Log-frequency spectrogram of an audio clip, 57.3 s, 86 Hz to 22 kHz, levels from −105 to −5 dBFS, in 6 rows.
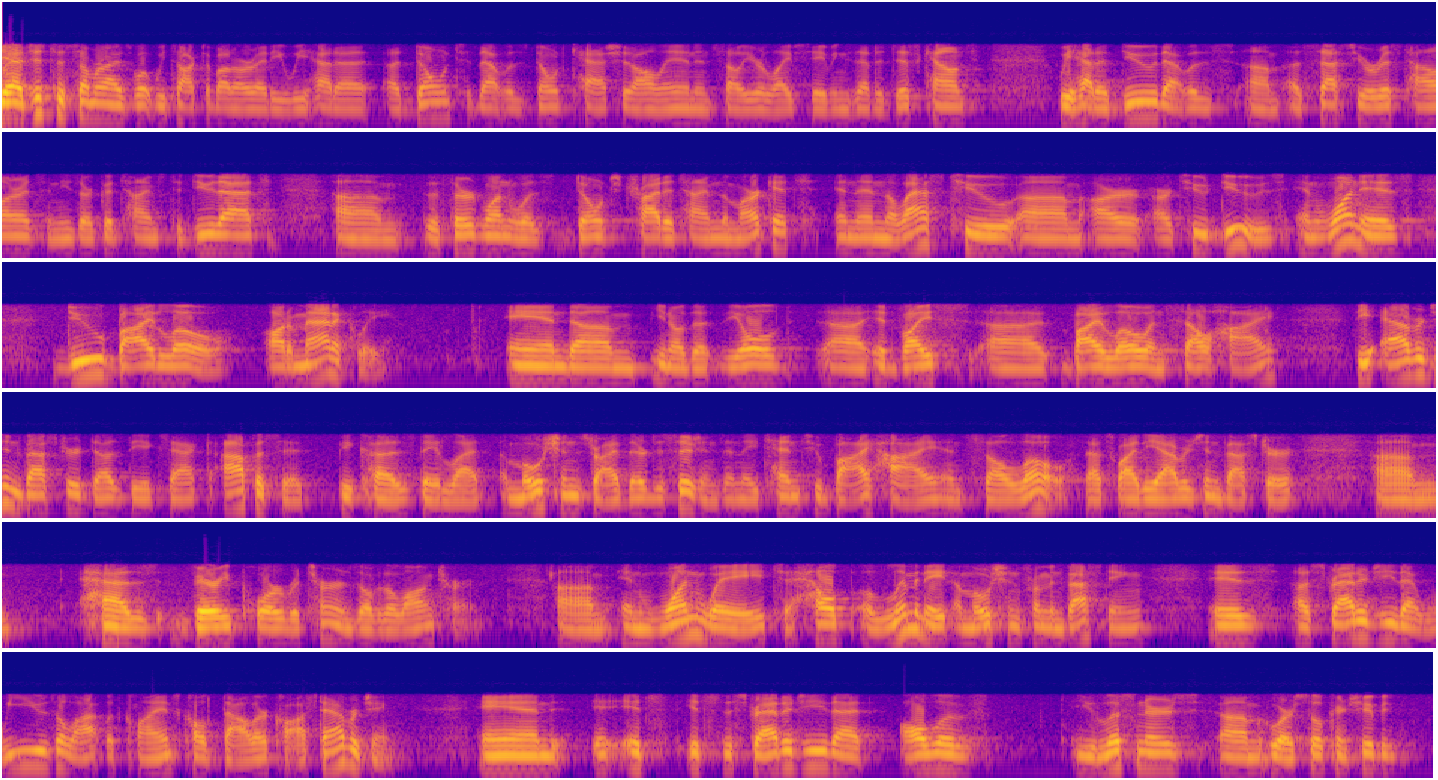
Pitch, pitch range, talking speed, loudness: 110 Hz, 105-120 Hz, 175 wpm, -29 LUFS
